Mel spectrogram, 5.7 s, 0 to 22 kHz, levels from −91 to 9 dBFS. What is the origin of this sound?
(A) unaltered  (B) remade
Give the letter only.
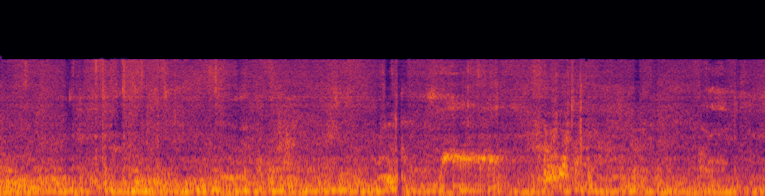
B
